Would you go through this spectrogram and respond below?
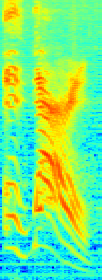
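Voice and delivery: high, loud burst of wonder; big mock-awed wow; amazed exclamation. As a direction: blurt it out in acted amazement. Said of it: "they're like".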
